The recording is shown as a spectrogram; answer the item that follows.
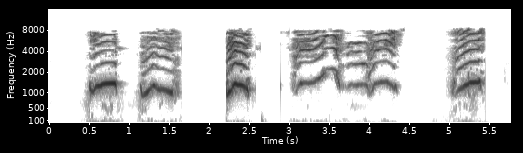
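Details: Red panda (Ailurus fulgens) uttering a handful of high, reedy squeals: short steady notes, then two longer calls whose pitch dips and wavers, and a final short squeal, with silent gaps between and no other sounds.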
